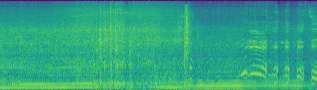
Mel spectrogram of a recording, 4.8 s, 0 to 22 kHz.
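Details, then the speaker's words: Turbo Honda Civic EG on stock internals, boost cut at 15 psi with boost trying for about 20: engine climbs under boost, hits the cut with a sharp bang and crackles, turbo whistle returns; backfire from bouncing off boost cut. "The reason that it keeps backfiring is because it's hitting rev or boost cut. So we're getting to like 15 and it's just bouncing off it because that's what it's boost cutting at."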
